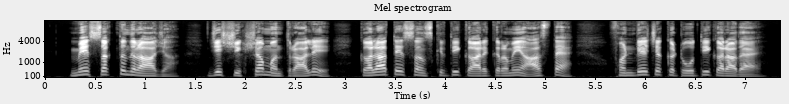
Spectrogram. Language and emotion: Dogri, angry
